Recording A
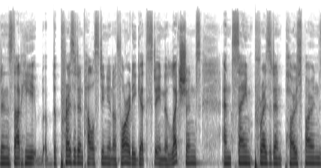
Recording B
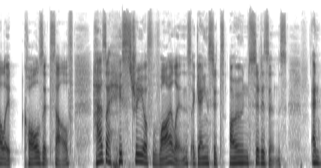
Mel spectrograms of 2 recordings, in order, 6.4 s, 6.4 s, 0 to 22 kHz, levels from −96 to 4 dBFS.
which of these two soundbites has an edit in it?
A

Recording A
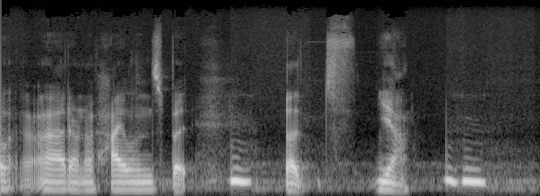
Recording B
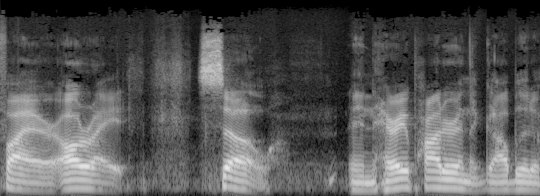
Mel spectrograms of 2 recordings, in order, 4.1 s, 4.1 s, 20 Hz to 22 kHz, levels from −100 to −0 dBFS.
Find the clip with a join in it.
B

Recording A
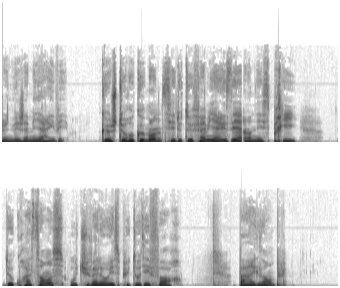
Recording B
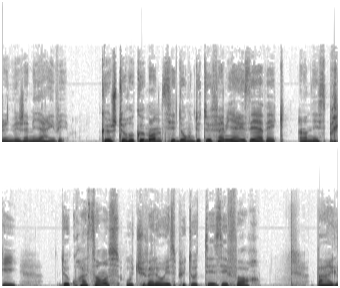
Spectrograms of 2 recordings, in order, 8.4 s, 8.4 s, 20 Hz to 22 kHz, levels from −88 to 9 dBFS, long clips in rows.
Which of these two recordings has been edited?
A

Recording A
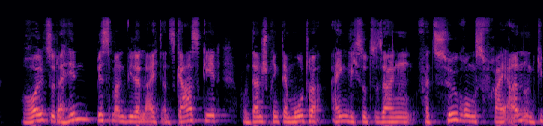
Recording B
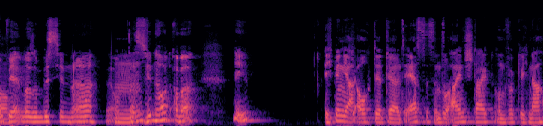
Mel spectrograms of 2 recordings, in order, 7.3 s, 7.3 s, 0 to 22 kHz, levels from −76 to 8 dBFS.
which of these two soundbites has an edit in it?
B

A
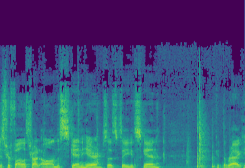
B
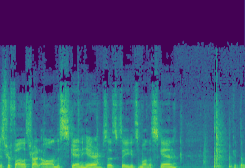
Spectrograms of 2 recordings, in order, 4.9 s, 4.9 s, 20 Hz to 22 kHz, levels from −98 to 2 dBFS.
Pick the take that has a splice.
A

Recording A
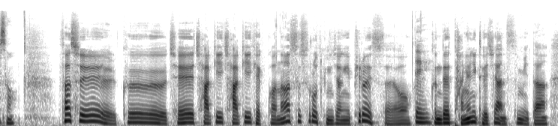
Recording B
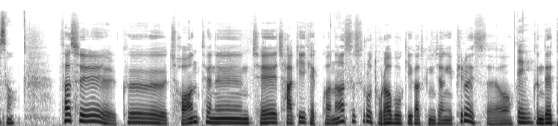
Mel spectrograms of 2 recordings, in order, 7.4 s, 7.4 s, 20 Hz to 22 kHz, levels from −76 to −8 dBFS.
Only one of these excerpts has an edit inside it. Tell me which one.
A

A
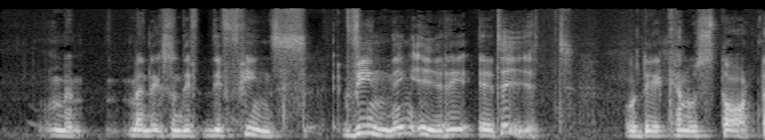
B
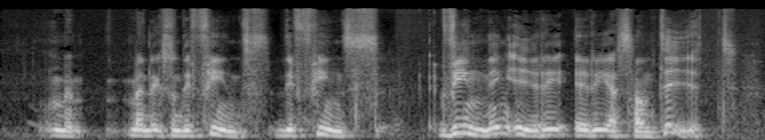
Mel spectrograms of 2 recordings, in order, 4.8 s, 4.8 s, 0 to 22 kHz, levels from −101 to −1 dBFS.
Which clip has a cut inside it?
A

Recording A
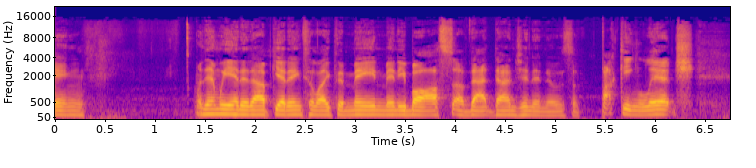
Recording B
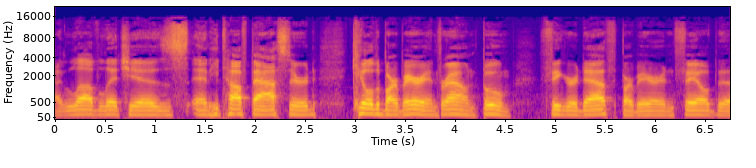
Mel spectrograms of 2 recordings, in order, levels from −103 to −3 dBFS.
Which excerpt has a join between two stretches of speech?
B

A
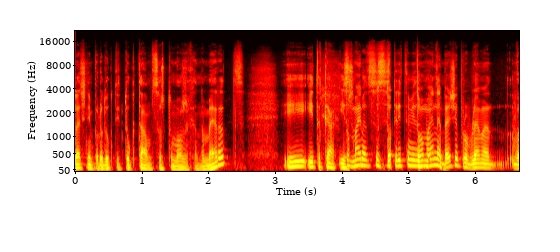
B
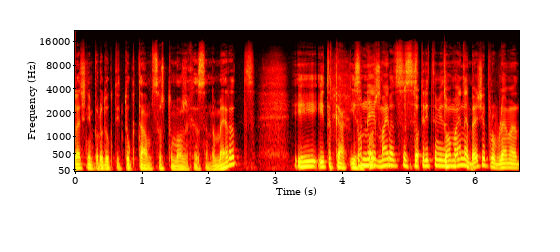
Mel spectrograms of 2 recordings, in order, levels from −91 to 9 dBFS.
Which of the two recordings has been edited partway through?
A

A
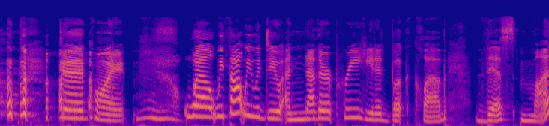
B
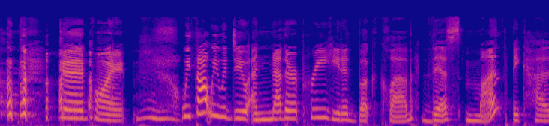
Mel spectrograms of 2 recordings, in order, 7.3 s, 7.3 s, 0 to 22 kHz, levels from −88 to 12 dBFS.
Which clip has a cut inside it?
B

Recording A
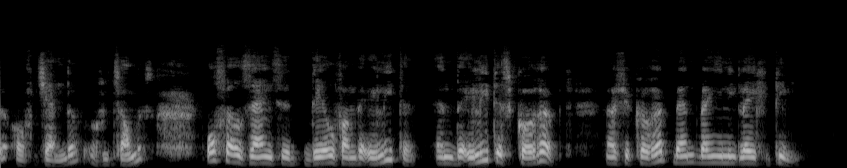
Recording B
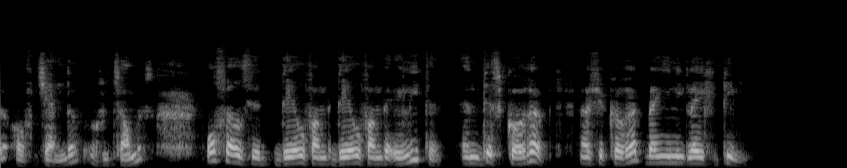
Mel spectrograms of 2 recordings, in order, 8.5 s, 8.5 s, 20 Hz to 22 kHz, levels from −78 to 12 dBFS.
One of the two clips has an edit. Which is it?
B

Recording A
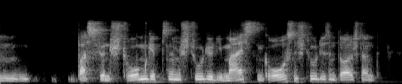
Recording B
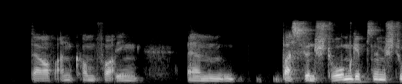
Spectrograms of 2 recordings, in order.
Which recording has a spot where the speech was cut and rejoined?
B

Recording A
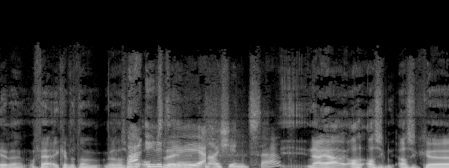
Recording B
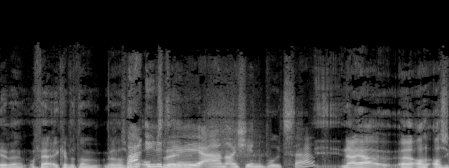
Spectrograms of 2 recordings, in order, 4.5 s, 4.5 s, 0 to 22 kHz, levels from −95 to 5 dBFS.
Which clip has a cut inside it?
A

